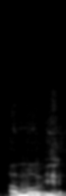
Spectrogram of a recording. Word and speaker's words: Amawbia: My mom is from Amawbia, not Amawbia, and I'm sure she'll be happy I've corrected the pronunciation of her village. Amawbia, yes.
